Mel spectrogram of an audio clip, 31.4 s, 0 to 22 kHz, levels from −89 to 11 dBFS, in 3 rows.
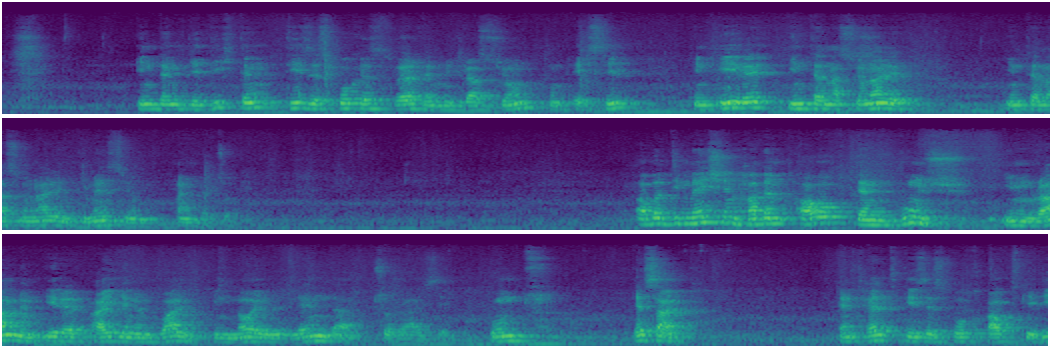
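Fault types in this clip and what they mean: Nothing stood out on listening that would call for a fault type to be listed.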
